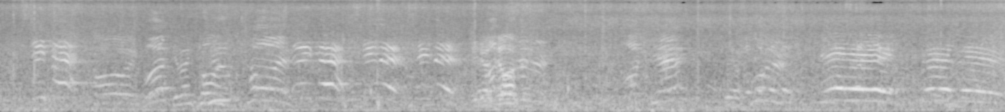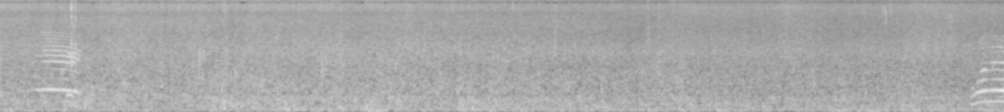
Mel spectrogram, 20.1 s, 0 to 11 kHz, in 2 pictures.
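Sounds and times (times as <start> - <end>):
splashing water: 0.0 - 20.0.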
